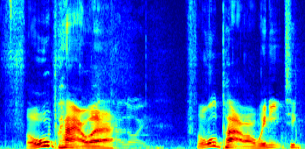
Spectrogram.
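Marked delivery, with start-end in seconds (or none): 0.1-1.2 slow, commanding order to the crew; drawn-out captain's order. Acted. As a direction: stretch it out like a sub captain barking orders. Captain orders full speed.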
